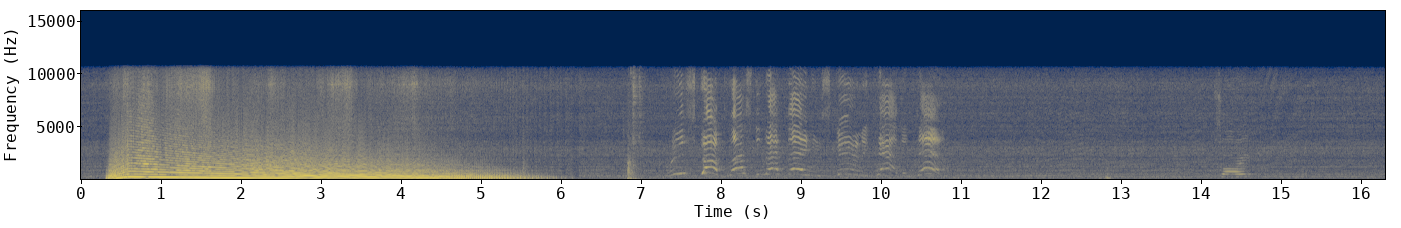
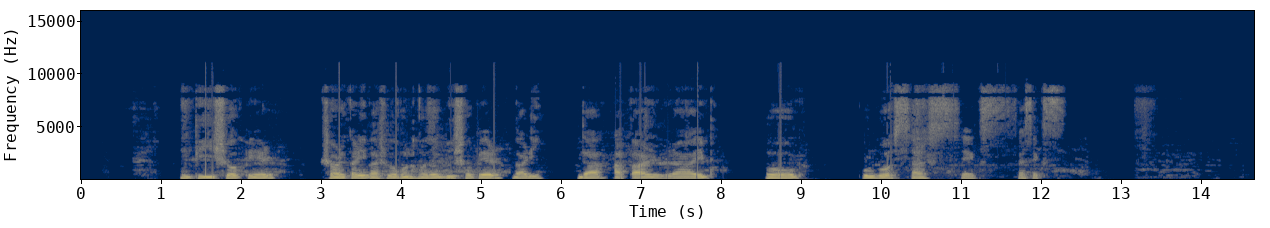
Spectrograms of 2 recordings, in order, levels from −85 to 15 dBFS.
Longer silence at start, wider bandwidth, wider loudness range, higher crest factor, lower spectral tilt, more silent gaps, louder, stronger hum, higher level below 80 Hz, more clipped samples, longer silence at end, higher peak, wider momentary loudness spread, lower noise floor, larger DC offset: second, 0.3 s vs 1.25 s; first, 11 kHz vs 9.4 kHz; first, 26 LU vs 10 LU; second, 8 dB vs 18 dB; about the same, -6 dB/octave vs -6 dB/octave; neither; first, -4 LUFS vs -20 LUFS; neither; first, -34 dBFS vs -50 dBFS; first, 7% vs under 0.1%; second, 1.75 s vs 2.4 s; about the same, 0 dBFS vs -2 dBFS; first, 22 LU vs 13 LU; second, -33 dBFS vs -87 dBFS; neither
